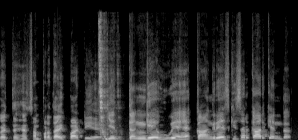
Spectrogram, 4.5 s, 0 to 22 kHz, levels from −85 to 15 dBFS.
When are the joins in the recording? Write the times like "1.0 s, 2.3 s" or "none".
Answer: 1.6 s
